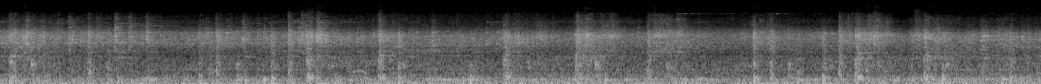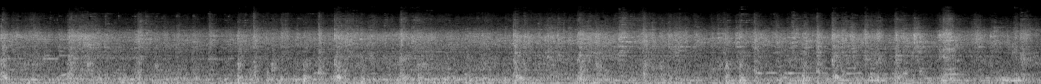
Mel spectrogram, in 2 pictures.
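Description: Passenger coaches of the departing Awam Express rolling past on the platform line: a steady rumble of wheels on rail with repeated clicks over the rail joints.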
